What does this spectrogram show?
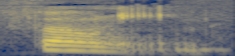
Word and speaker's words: phoneme: is called a phoneme i'm very sorry and i apologize about the pronunciation i had been i think a couple of times in the at the beginning of this video i mentioned um i pronounced it differently but the correct pronunciation for this term um which is the basic unit of sound in english um language is phoneme so the phone there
